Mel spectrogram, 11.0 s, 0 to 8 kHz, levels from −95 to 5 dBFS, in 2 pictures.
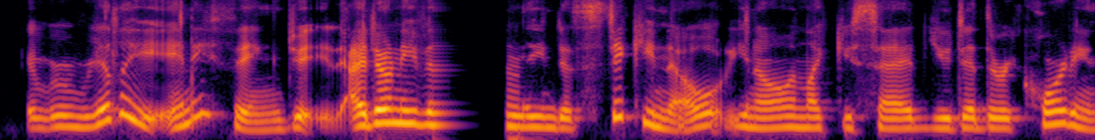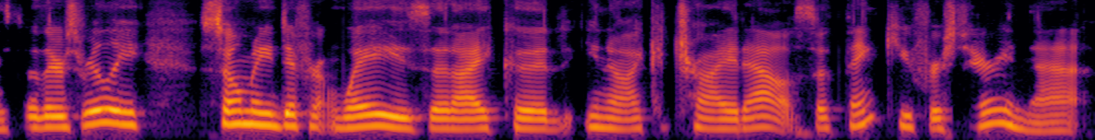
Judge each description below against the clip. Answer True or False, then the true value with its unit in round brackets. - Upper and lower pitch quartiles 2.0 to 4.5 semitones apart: False (5.1 semitones)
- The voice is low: False (190 Hz)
